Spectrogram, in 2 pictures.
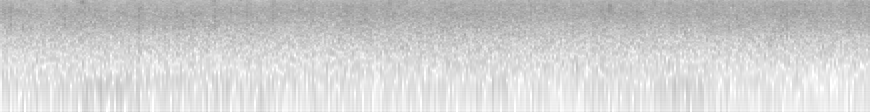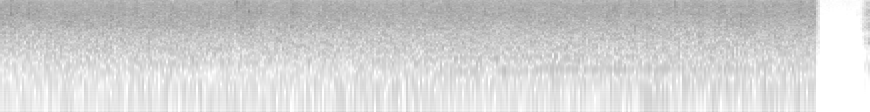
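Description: Steady, dense rain pours throughout a dramatic TV episode scene, a broad continuous hiss with faint low rumble beneath, loud and unbroken for about eight seconds before cutting off abruptly.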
